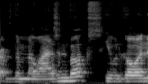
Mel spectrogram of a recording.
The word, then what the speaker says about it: Malazan: have gotten to read Malazan, or however the hell you pronounce it. Apparently Erickson doesn't really care how you pronounce it. Yeah. Though he calls it Malazan, I don't care.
